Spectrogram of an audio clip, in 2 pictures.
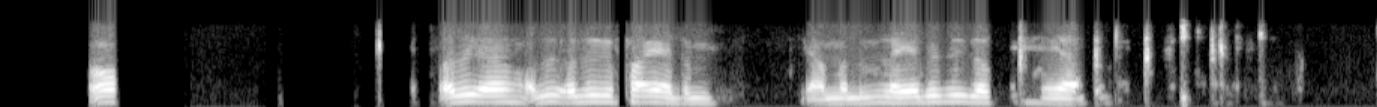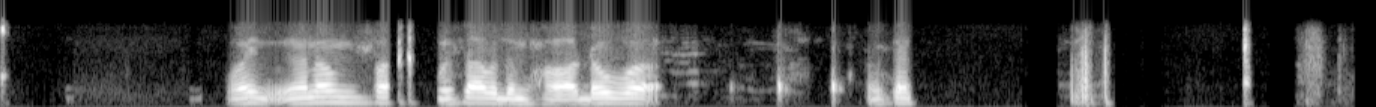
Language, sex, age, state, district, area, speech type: Manipuri, male, 18-30, Manipur, Kangpokpi, urban, conversation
